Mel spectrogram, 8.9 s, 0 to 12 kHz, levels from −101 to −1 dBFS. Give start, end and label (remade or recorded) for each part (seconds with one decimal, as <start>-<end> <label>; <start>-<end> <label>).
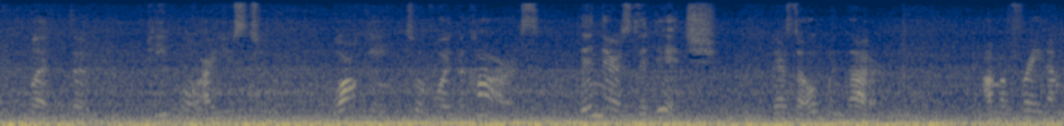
0.0-8.9 recorded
